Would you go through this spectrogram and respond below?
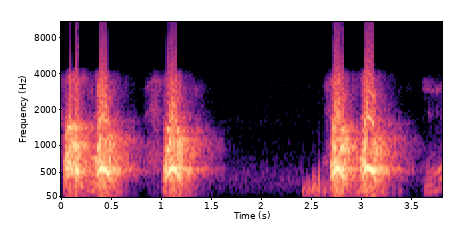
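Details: Blue, a female Keeshond, answers the question "want to go outside", which she takes to mean a walk to the park. Five sharp, loud barks come in quick pairs, with a short pause before the last pair, and the room is otherwise quiet.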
